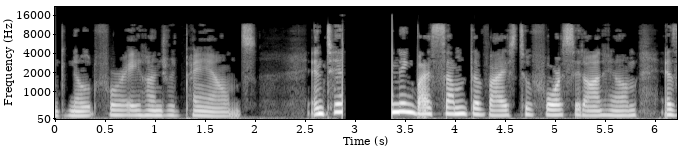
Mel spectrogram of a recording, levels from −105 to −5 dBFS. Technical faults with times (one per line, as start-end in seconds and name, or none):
2.87-3.37 rebuffering stall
